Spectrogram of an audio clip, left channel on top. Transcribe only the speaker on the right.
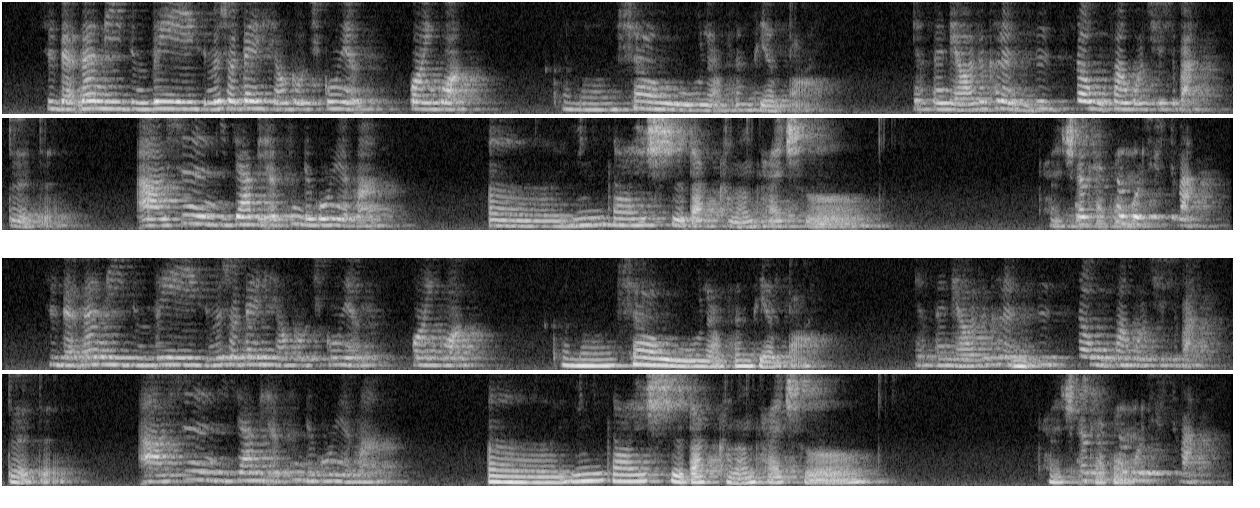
可能下午两三点吧。
嗯，对对，
呃，应该是大，可能开车，开车大概，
